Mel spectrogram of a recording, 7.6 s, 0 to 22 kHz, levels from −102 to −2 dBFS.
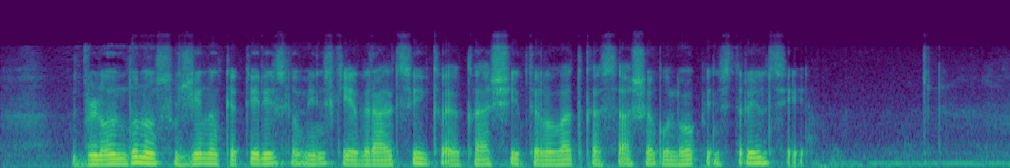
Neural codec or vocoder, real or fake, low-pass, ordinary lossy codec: codec, 16 kHz, 2 kbps, FunCodec, trained on LibriTTS, 25 frames a second; fake; 7.2 kHz; Opus, 32 kbps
